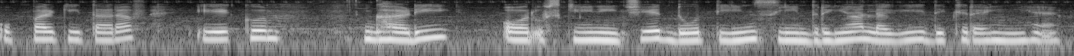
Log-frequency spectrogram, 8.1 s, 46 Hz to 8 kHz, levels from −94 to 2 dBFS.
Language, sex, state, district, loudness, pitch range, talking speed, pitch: Hindi, female, Uttar Pradesh, Lucknow, -15 LUFS, 195-220 Hz, 120 wpm, 205 Hz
